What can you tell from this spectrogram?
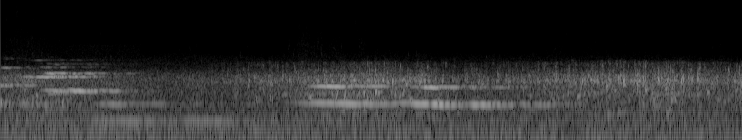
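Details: Whale song: low drawn-out moans with stacked harmonics, a few held notes early on, then a longer wavering moan in the middle, over a steady deep rumble of underwater noise.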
